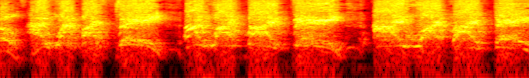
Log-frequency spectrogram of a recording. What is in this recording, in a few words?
yelling i want my feet; flight reacts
